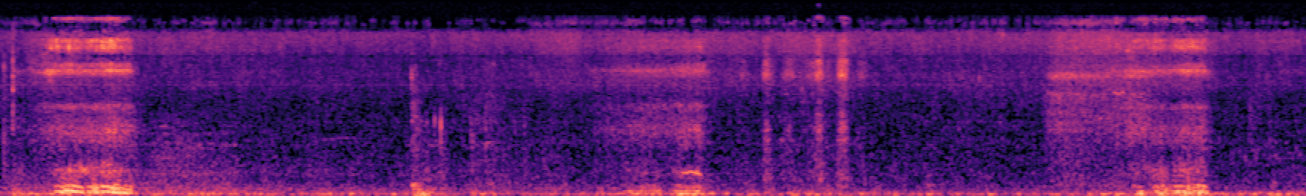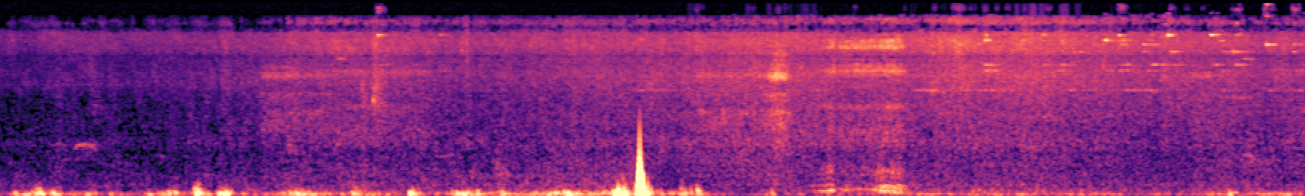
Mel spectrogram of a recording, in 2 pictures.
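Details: Golden retriever puppy asleep in a quiet room, giving soft, low, irregular snores and snuffly breaths for about a minute; snoring.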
